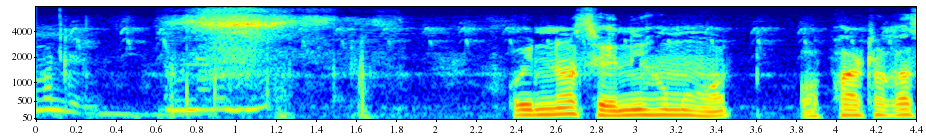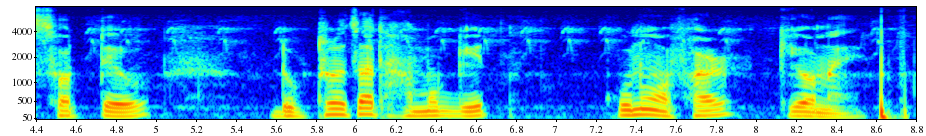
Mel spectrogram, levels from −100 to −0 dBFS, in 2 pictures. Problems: constant background noise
